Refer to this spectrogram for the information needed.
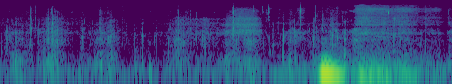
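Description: A bite into something crunchy containing crackling popping candy, followed by a fizzy, crackling texture of tiny pops while chewing, fairly loud for a moment, with soft mouth noises before it.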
